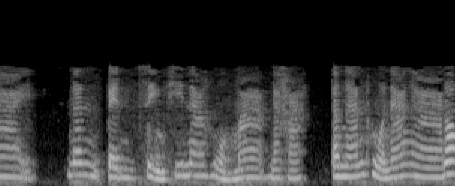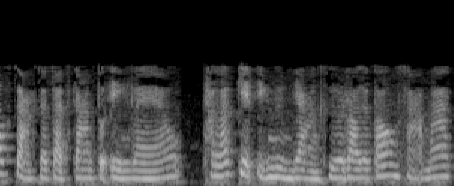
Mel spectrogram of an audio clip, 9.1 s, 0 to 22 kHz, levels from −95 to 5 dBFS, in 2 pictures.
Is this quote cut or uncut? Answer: cut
